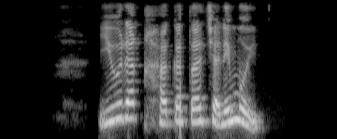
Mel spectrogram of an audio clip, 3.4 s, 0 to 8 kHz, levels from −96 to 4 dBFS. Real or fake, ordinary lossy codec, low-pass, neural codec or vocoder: real; Opus, 64 kbps; 7.2 kHz; none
